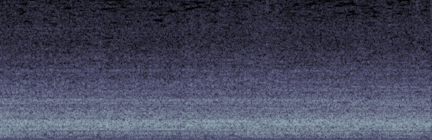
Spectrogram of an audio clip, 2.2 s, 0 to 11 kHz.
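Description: Proscenic M7 Pro robot vacuum running as it lines itself up at its docking station: a steady, even noise with no clicks or changes.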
